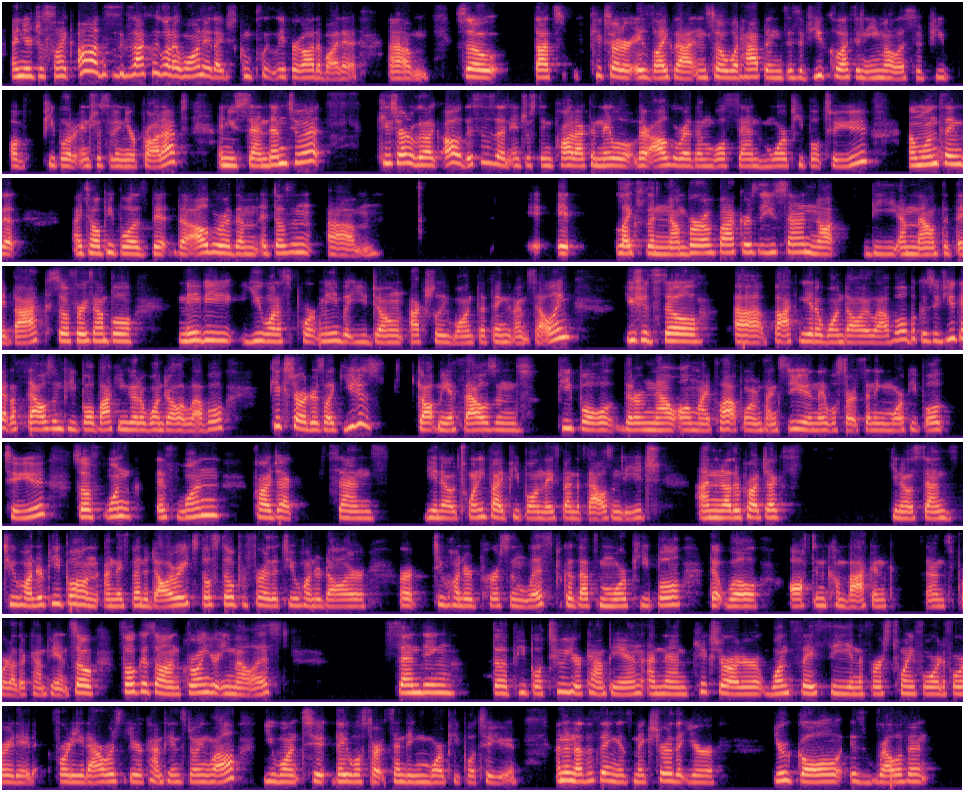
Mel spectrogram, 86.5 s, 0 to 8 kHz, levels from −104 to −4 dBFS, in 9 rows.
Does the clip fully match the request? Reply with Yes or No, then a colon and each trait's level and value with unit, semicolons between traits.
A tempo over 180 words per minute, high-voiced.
Yes: average, 195 wpm; high, 215 Hz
